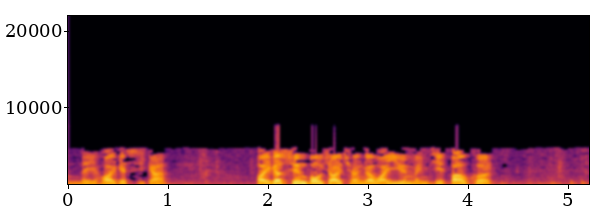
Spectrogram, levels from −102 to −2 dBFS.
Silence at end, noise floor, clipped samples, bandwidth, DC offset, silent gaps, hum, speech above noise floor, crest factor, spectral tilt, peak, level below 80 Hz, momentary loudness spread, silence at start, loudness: 0.05 s; -46 dBFS; under 0.1%; 8 kHz; under 0.1%; none; none; 31 dB; 18 dB; -7.5 dB/octave; 0 dBFS; -42 dBFS; 9 LU; 0 s; -16 LUFS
